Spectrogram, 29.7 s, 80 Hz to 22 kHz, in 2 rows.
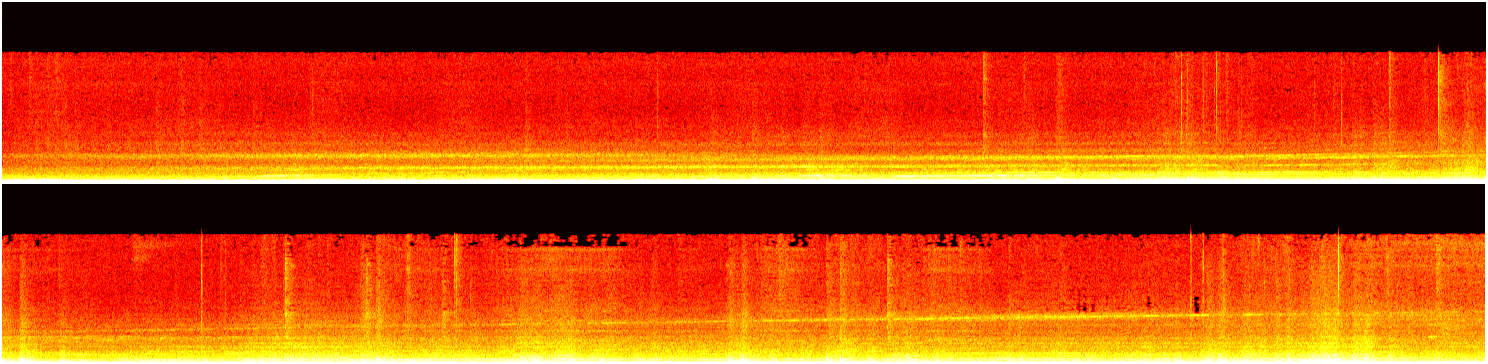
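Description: JR West 321 series electric train running, its traction motors and inverter whining in several tones that rise slowly in pitch as the train gathers speed. Under the whine is a steady low rumble of wheels on rail, with scattered clicks.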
